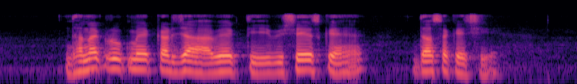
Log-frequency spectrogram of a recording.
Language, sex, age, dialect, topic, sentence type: Maithili, male, 46-50, Bajjika, banking, statement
